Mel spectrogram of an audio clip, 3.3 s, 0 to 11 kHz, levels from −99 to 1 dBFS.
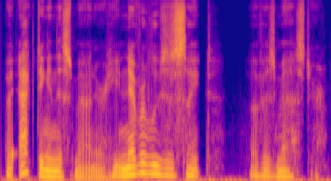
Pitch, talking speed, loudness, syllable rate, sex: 120 Hz, 215 wpm, -20 LUFS, 6.2 syllables/s, male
